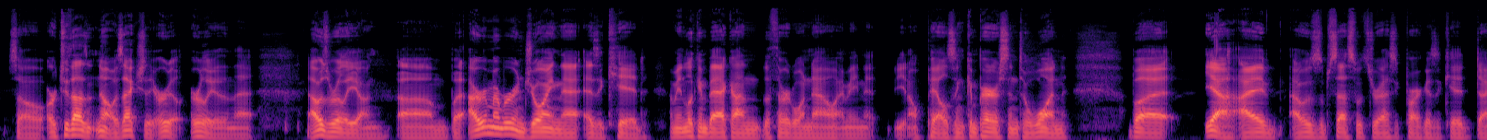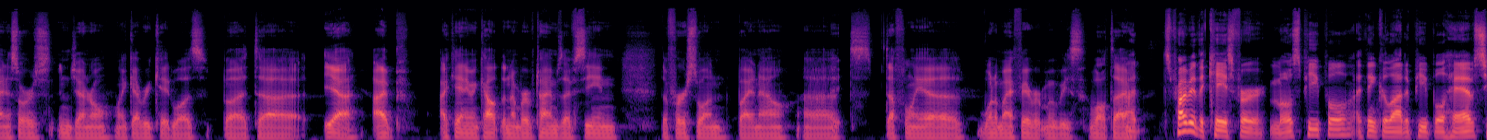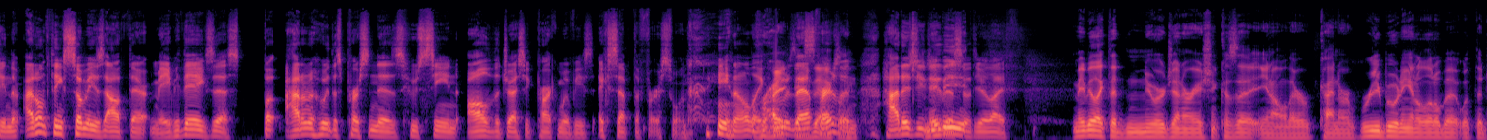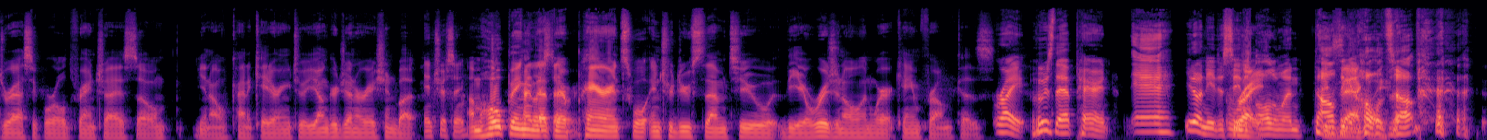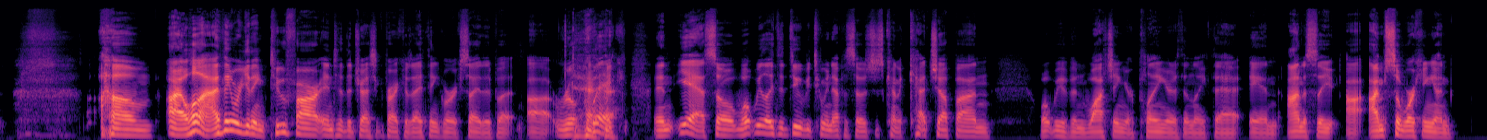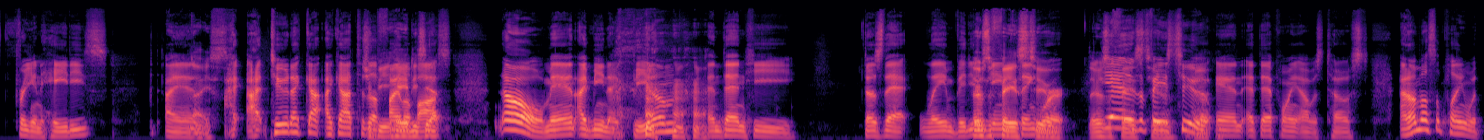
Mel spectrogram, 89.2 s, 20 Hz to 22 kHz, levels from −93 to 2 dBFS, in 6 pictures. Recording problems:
none

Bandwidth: 17.5 kHz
